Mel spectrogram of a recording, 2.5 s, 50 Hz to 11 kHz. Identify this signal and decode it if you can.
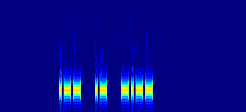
Morse code, heard as a keyed tone, about 54 wpm, 700 Hz. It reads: W A Y
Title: 2x Character Spacing - Top 500 Words - 50wpm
